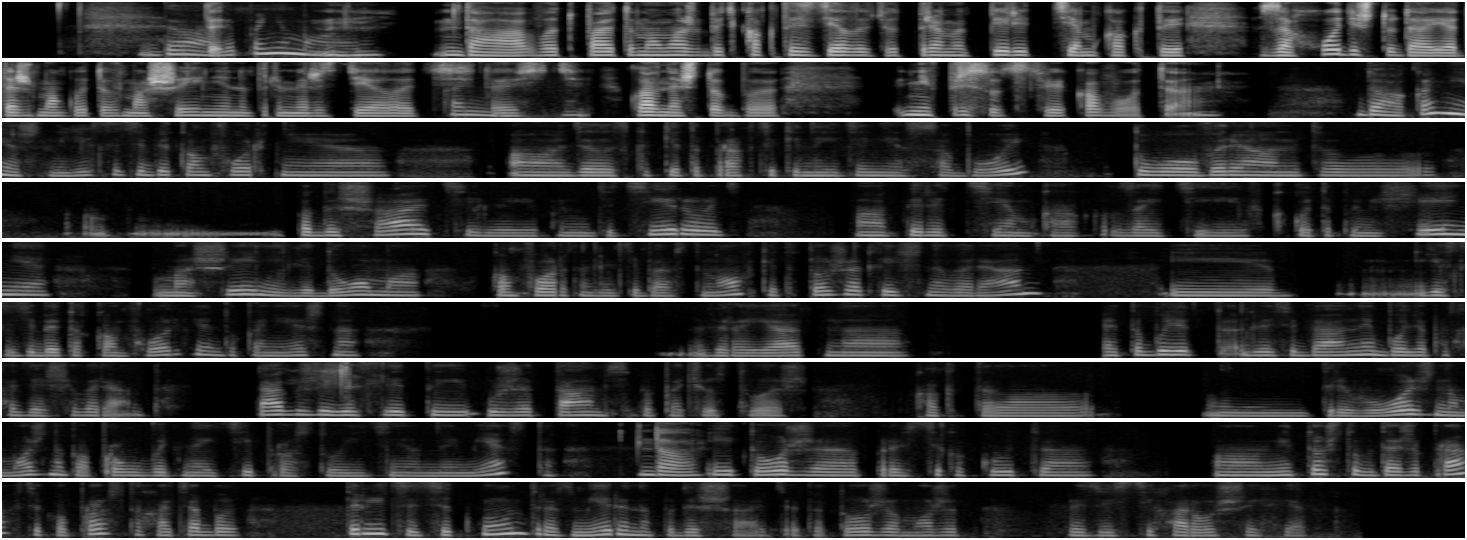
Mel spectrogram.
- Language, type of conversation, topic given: Russian, advice, Как перестать чувствовать себя неловко на вечеринках и легче общаться с людьми?
- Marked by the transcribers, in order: other background noise; tapping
